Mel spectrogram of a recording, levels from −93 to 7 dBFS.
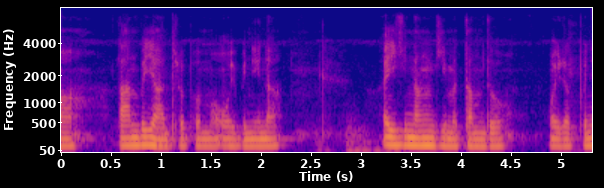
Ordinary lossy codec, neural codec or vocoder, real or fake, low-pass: Opus, 24 kbps; none; real; 7.2 kHz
